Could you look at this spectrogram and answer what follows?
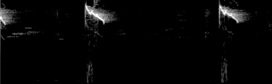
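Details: Buxton's white-eye male singing in the ngalas style: two loud, piercing notes, each sliding steeply down from very high, about two seconds apart, with near silence and a faint low hum between.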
